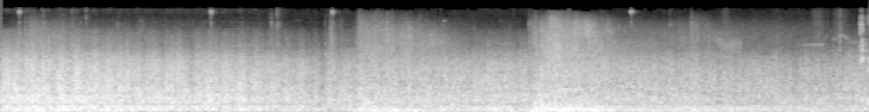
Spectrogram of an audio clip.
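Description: Distant artillery fire in Empire Total War during a siege battle, a continuous low rumbling barrage of overlapping cannon booms with a slightly stronger swell partway through, steady and muffled with no talking.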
